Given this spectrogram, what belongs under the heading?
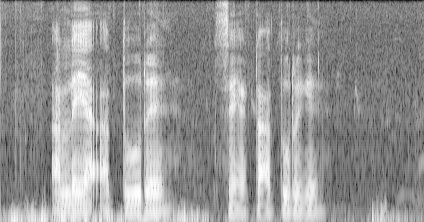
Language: Santali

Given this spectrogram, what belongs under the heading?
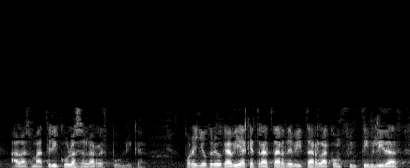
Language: Spanish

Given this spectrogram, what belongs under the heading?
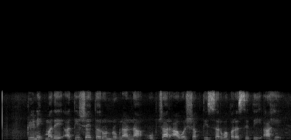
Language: Marathi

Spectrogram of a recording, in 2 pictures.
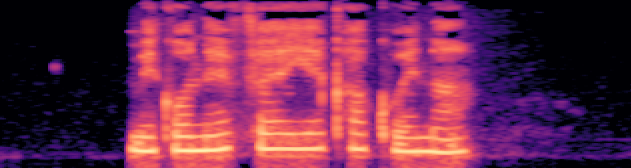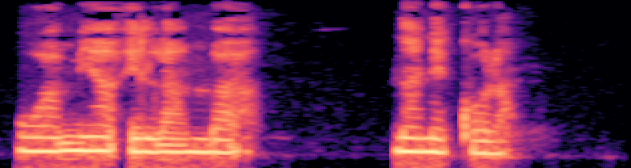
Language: Tunen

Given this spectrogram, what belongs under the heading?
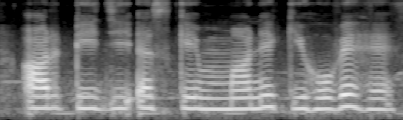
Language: Magahi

